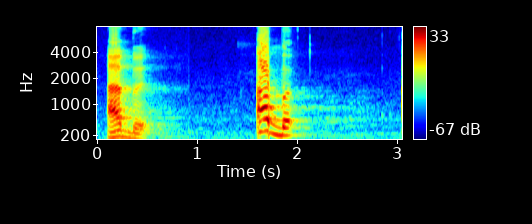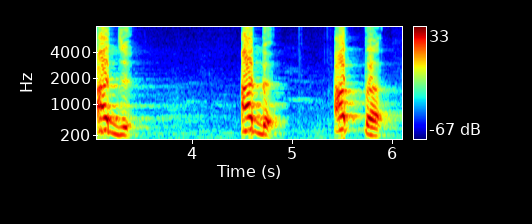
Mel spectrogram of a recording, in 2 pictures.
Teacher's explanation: lima huruf ini saat sukun suaranya dipantulin karena mereka punya sifat qolqalah AB AJ ad tiga huruf ini suara pantulannya tipis a a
